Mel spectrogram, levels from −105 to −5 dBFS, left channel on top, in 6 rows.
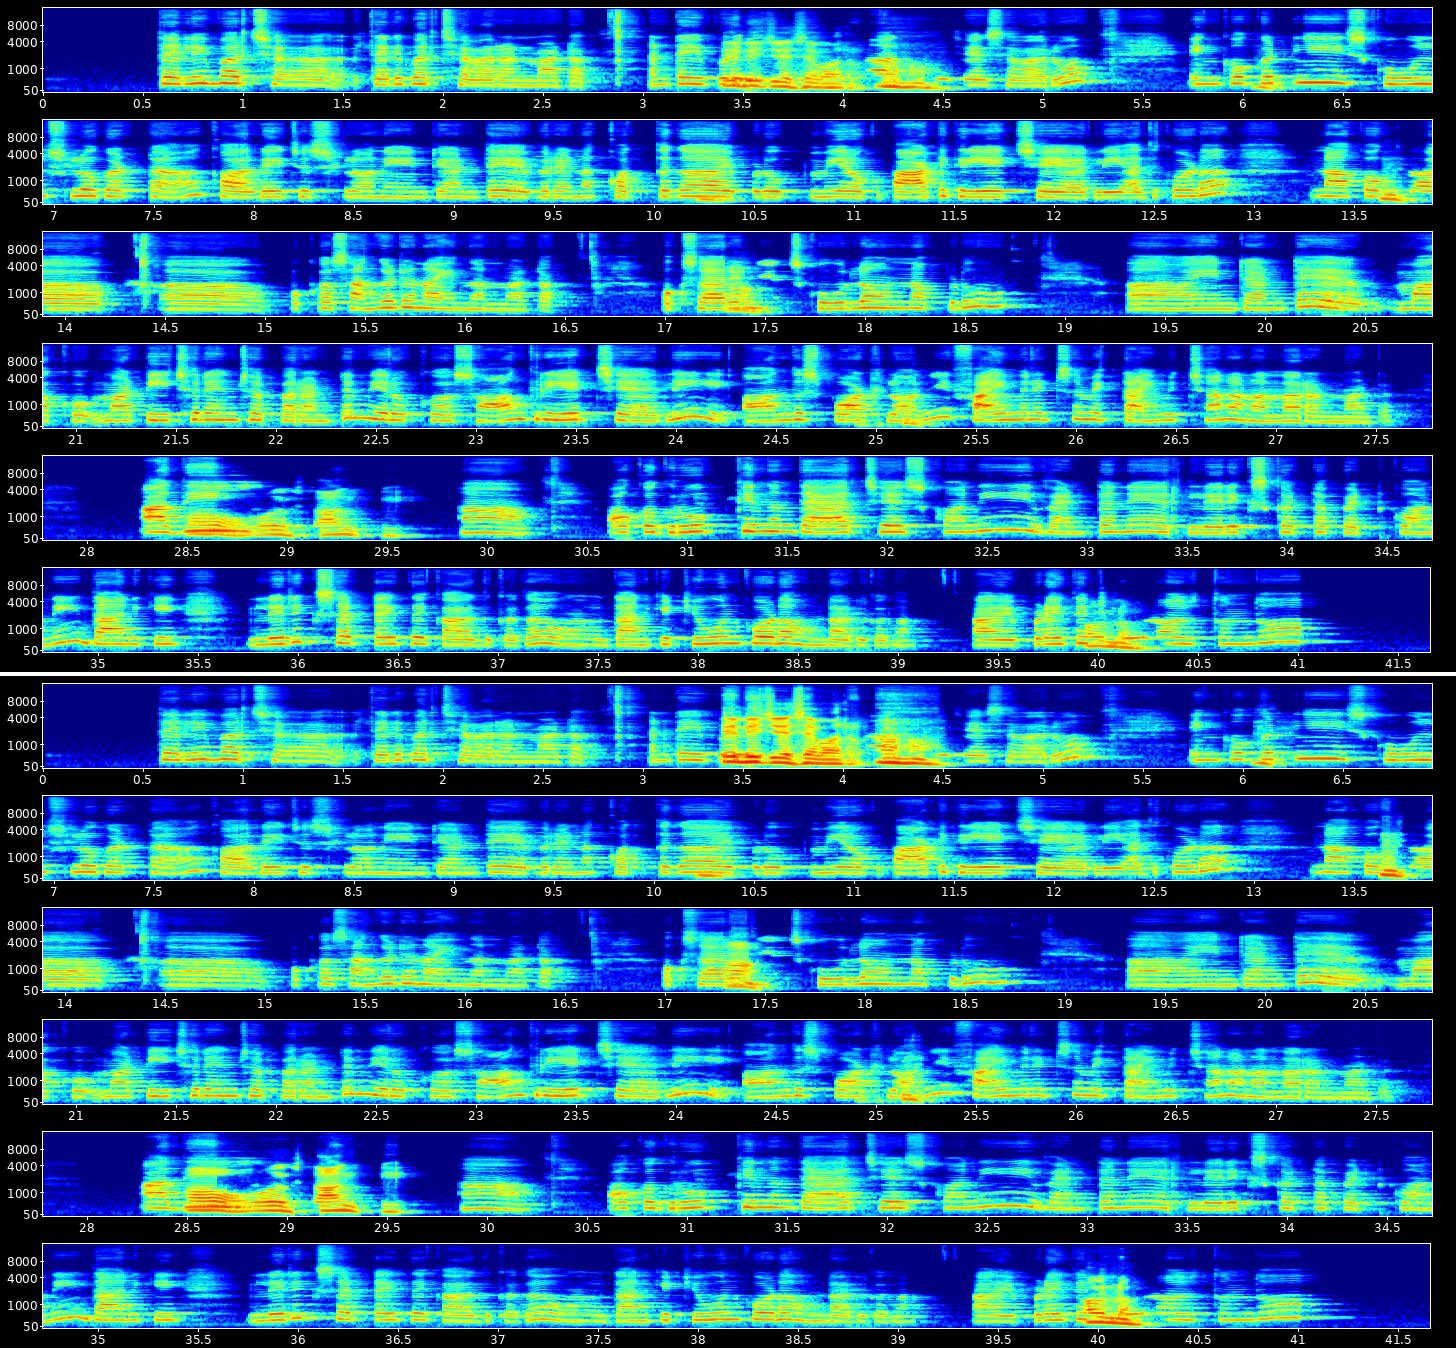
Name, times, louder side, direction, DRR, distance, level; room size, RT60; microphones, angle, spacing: voice 1, 0.6-2.7 3.0-3.6 4.1-4.3 4.6-15.0 15.3-16.4 17.0-18.7 19.3-27.5 28.3-28.8 29.9-30.2 30.6-39.1 39.4-41.0, left 4 dB, 25° left, 0.5 m, -30 dB
voice 2, 3.4-4.5 6.0-6.1 10.2-10.3 13.6-13.7 17.3-17.4 25.1-25.2 28.5-29.6 39.9-40.2, right 7 dB, 55° right, 0.3 m, -23 dB
10.5 x 6.2 x 3.3 m
head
